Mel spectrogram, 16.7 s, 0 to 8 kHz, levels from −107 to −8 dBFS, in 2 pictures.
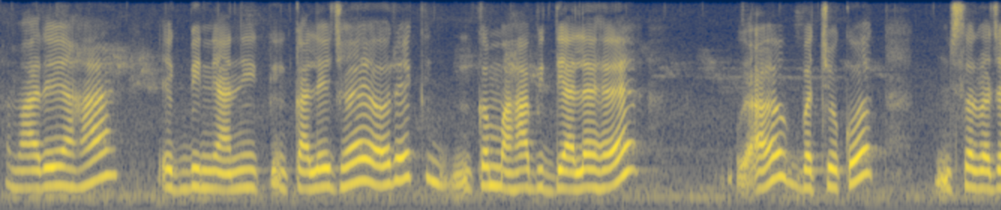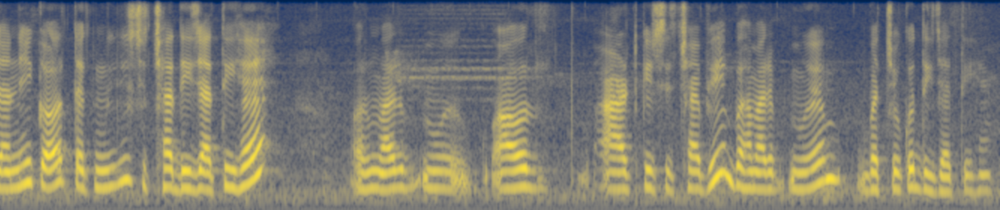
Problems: background sounds at intervals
